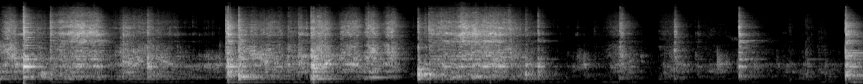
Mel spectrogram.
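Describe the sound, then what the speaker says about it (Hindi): A spoon stirs and scrapes black chickpeas around a pan during roasting, giving several close, scratchy bursts of rattling and scraping with short pauses between them and no talk. "और उसके बाद इसमें चने शामिल करेंगे। अब इनको मिक्स करेंगे।"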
